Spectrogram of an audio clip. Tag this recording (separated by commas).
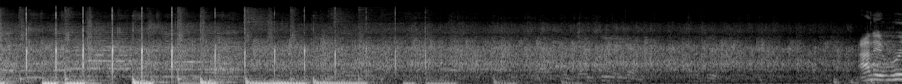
man speaking, Speech, Music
